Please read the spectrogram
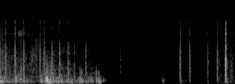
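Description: Computer keyboard typing: a quick run of keystrokes with some duller knocks in the first second, then a few scattered key clicks near the end.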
